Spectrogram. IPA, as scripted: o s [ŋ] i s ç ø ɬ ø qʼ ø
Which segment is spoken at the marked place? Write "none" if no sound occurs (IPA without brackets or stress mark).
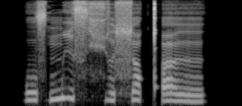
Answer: m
